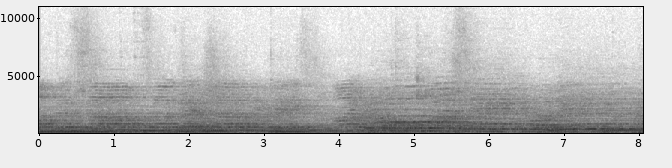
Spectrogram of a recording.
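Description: Choir singing a hymn, with long held notes.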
